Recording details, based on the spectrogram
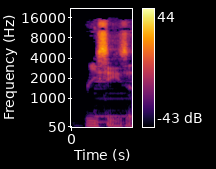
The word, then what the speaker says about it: Reese's: Here in the Western states, we always said Reese's, but I think you're actually saying it right. Reese's is the right way to say it.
